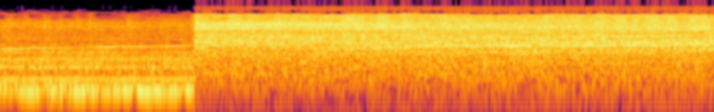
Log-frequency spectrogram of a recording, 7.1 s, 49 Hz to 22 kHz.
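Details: DIY turbocharger-based gas jet turbine go-kart with diesel afterburner, started on gas with blower and igniter, idle about 22000 RPM: short whistling spool-up into steady even roaring hiss, no pulsing; running smoothly.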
